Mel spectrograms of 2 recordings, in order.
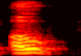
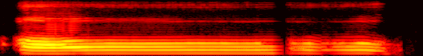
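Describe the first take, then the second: First: It is said short and weak. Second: It is said long and strong.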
